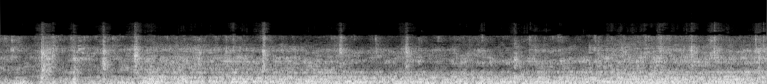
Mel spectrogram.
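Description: Electric car burning: a steady low roar of flames with irregular sharp crackles and pops.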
